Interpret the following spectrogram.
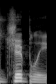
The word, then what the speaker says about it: Ghibli: it either way but the more official way just based on you talking about the studio that makes the animations should be Ghibli because that's how the Creator did it I agree yeah so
